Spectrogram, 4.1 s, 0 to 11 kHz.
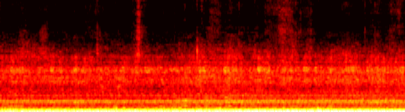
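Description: Engine of an M113-type tracked armoured mortar carrier running steadily with an even, constant hum.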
